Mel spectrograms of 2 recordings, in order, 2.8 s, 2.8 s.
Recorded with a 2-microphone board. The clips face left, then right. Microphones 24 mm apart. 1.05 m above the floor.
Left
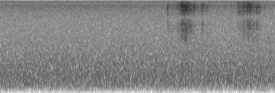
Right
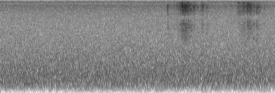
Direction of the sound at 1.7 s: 10° left (ahead or behind).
